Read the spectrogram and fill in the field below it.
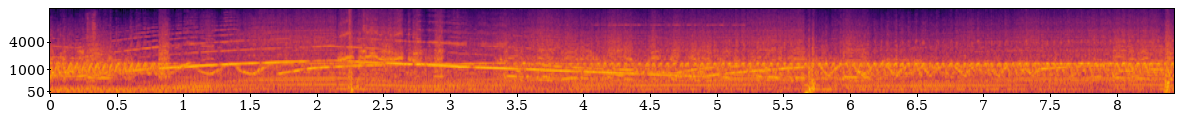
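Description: A car engine revs and roars as the car speeds up.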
